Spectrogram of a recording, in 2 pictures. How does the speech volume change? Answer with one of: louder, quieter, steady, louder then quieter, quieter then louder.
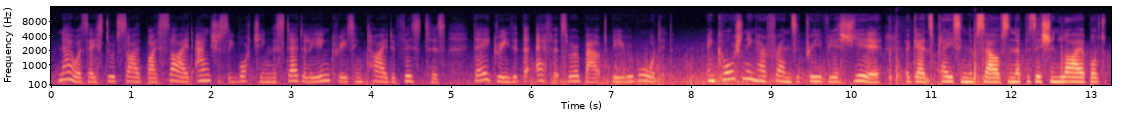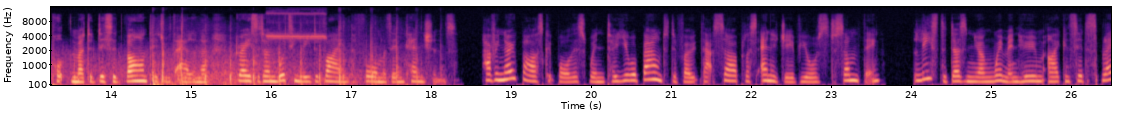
louder then quieter.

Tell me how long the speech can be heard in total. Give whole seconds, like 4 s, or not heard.
26 s.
